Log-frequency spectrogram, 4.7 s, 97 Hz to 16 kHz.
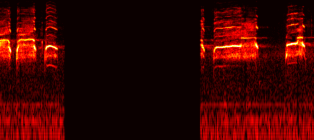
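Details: Osprey chicks, three osplets at a Captiva nest in 2022, the third especially active at feeding time; loud whistled chirps with bright overtones, a quick series of three, a pause, then a longer run of sharp whistles.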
